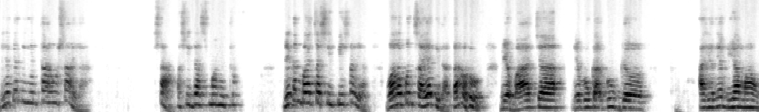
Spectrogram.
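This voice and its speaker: Very slowly, a man talks at a high pitch with very wide pitch swings. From West Sumatra. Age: 60s. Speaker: senior journalist and author. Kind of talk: guest lecture in online writing class. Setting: video call. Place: home room. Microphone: video call.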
